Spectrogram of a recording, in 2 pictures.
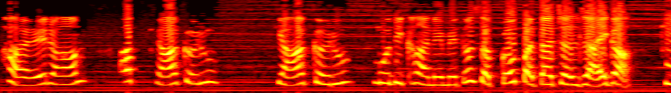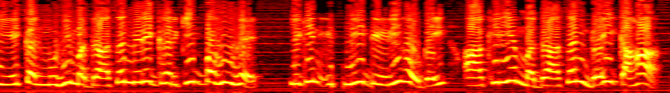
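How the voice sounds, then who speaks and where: Woman acting scornful high-voiced mother-in-law. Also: unhurried, darkish tone, dull audio, soft background music. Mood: anxious, bitter. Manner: taunting, theatrical scolding. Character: scornful, short-tempered middle-aged mother-in-law. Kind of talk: melodramatic Hindi moral-story cartoon acting.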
